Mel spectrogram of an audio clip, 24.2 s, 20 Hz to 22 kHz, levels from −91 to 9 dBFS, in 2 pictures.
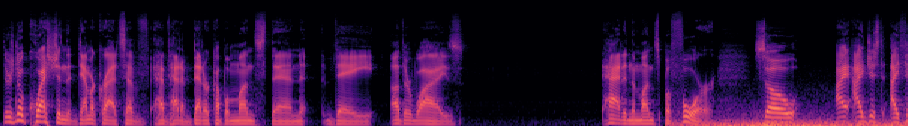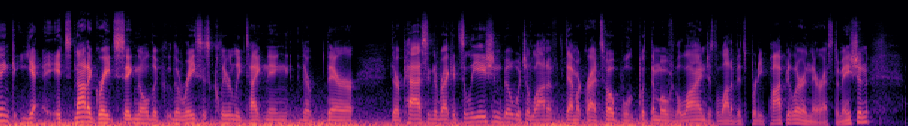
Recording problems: wind noise on the microphone; occasional gusts; from 9 to 22 s; 20 dB below the speech

